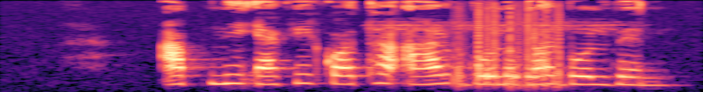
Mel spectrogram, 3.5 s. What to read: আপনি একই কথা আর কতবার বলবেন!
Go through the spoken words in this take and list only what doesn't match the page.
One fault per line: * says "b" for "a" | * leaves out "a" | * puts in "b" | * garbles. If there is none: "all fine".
all fine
